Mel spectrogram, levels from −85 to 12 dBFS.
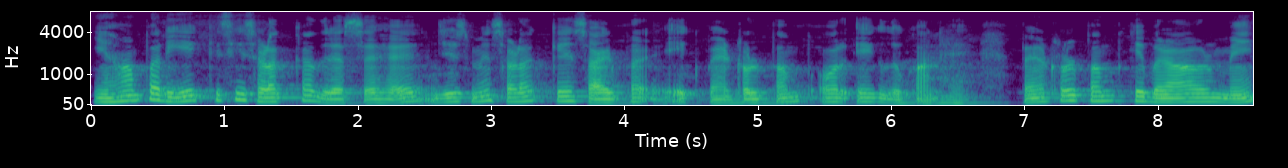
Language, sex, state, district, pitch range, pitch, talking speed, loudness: Hindi, male, Maharashtra, Chandrapur, 105-150 Hz, 130 Hz, 180 wpm, -20 LUFS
